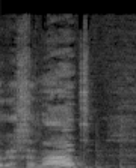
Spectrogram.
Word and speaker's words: Behemat: nombre de este ejército, porque tendemos a decir hijos de Behemat. Viendo vídeos extranjeros veo que se decantan más por pronunciarlo llano. Además, en inglés la mayoría de las veces, la mayoría de las palabras son llanas, así que vamos a decir Behemat.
